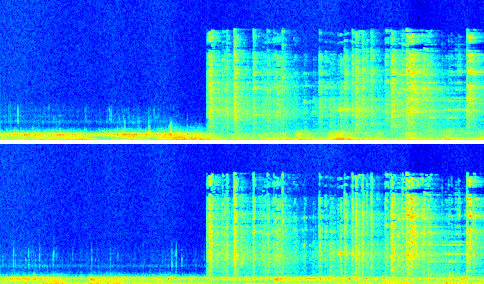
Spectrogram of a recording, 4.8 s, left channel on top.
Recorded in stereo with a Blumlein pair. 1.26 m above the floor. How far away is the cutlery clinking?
About 1.5 m.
